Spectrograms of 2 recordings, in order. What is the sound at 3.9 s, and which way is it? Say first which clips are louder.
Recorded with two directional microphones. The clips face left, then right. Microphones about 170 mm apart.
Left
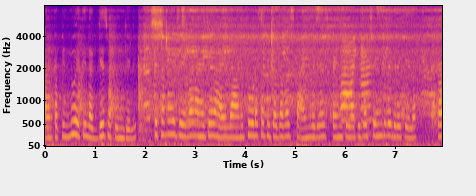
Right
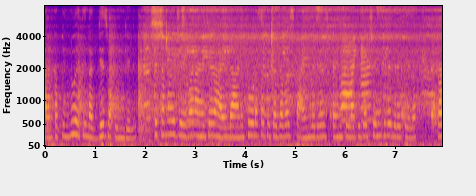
Speech: left 3 dB; 70° left (ahead or behind).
